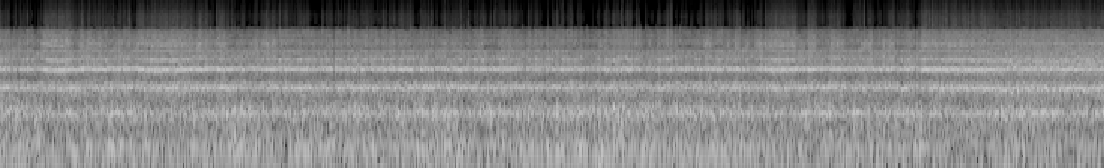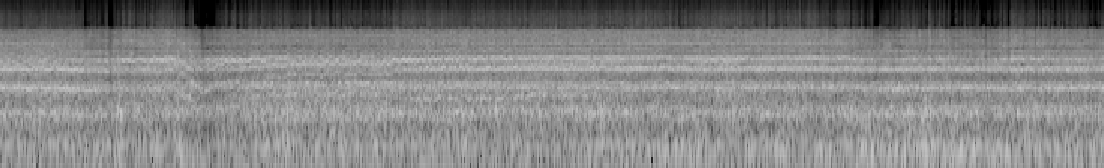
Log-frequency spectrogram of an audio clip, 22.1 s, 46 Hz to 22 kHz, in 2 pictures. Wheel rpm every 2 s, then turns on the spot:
230, 230, 230, 230, 230, 210, 170, 160, 200, 220, 230.
none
